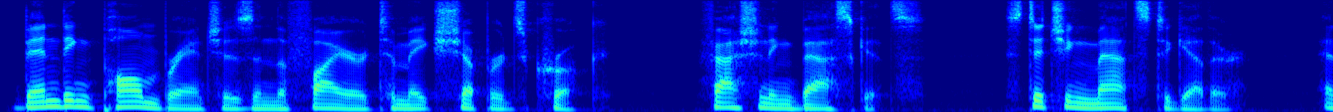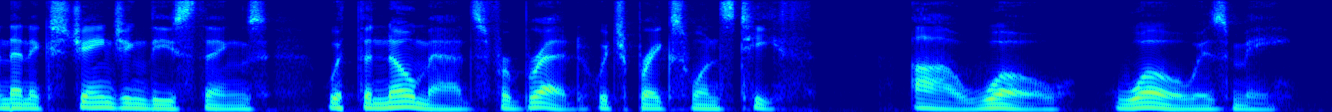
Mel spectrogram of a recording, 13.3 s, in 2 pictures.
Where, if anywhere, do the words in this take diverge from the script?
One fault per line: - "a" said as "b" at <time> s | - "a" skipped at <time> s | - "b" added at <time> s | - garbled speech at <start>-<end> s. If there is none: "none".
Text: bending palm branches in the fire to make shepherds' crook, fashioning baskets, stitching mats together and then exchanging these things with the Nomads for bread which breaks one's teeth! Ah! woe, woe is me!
none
